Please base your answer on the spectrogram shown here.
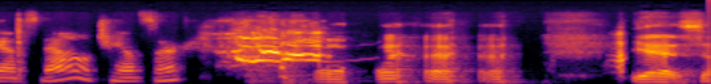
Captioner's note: laughter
